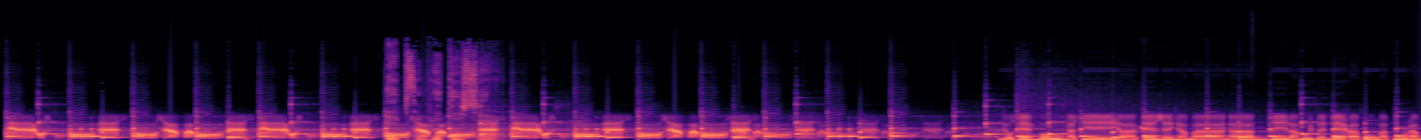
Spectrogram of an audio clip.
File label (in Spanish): eloquence canción de reggaeton; O jaws também canta!; Español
